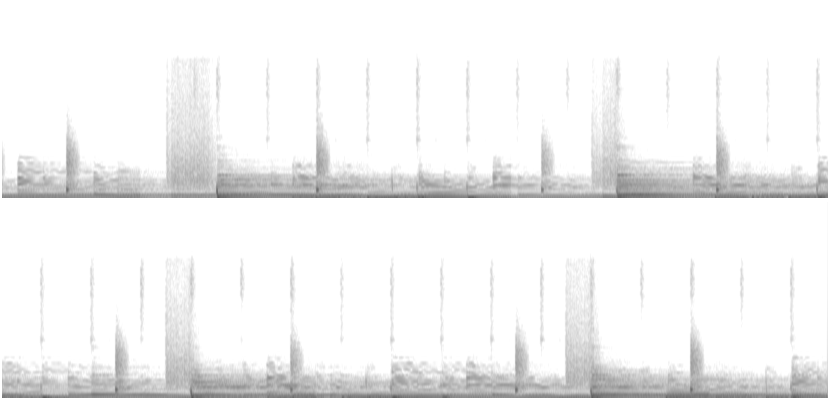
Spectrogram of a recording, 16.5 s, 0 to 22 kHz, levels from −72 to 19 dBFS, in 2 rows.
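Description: Three times the audio abruptly drops by about 6 dB and then snaps back: from 1.39 to 1.70 s, from 5.09 to 6.02 s (the longest stretch, close to a second), and from 11.41 to 11.55 s. Nothing else about the sound changes during those dips, only the level, which points to one channel dropping out. That's the likely cause: with both channels carrying the same sound, losing one knocks the mono sum down by that amount.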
